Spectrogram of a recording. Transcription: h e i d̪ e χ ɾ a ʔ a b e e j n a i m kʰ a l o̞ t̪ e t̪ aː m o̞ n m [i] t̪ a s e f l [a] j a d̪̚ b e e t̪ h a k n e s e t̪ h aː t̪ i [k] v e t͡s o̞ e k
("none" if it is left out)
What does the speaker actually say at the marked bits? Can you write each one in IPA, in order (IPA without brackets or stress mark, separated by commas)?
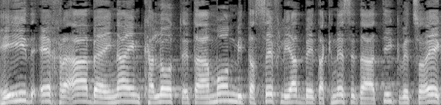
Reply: i, e, k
